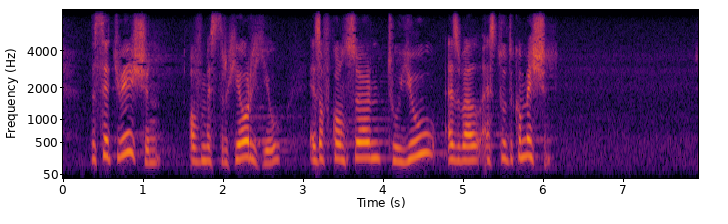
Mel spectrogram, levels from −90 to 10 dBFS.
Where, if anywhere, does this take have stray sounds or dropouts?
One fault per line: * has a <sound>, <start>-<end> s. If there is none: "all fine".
all fine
